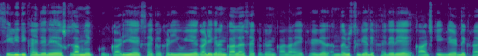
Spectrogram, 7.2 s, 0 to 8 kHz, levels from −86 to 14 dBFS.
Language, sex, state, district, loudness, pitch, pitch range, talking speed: Hindi, male, Bihar, Bhagalpur, -16 LUFS, 110 Hz, 110-115 Hz, 315 wpm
